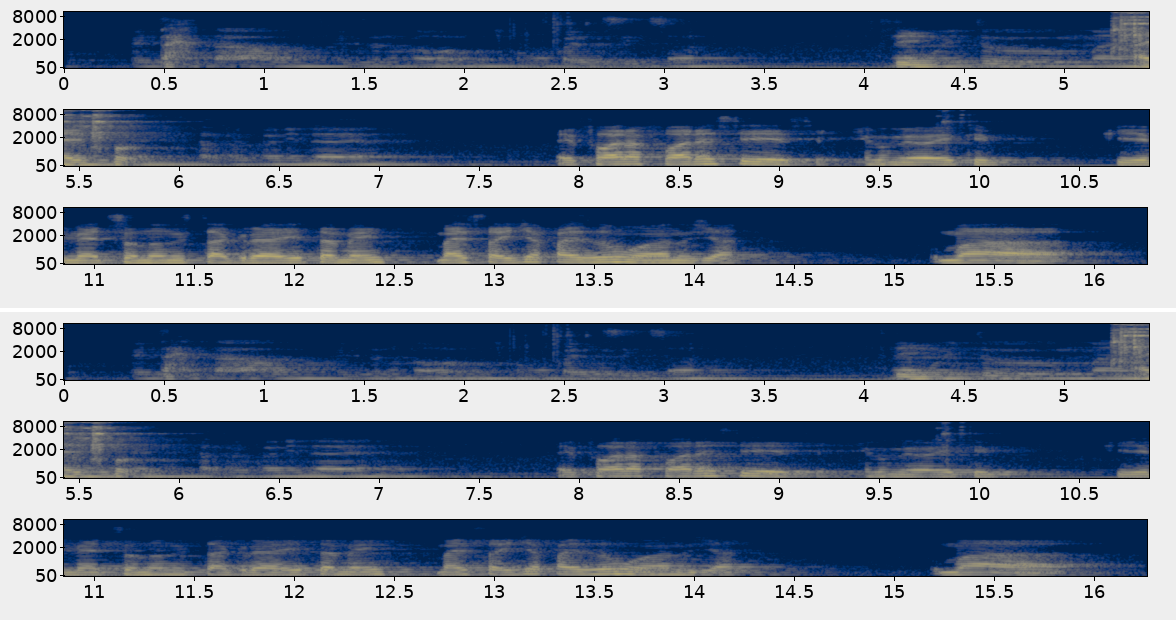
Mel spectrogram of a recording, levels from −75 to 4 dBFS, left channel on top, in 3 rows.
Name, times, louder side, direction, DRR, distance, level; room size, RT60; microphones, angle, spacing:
voice 1, 0.3-3.2 4.1-7.1, equal, 10° left, -2 dB, 2.7 m, -35 dB
sound 1, 1.4-12.9, right 1 dB, 25° right, 3.4 m, -52 dB
sound 2, 2.2-10.2, right 2 dB, 5° right, 0.7 m, -36 dB
voice 2, 5.3-5.8 7.9-10.1 10.7-14.2 15.2-15.9, left 4 dB, 85° left, 13 dB, 0.5 m, -24 dB
20.5 x 8.5 x 8.3 m, 1.3 s
head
